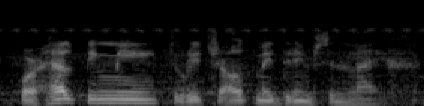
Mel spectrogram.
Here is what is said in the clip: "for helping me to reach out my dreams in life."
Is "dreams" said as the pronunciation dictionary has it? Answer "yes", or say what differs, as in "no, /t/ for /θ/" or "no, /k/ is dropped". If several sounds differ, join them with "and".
no, /s/ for /z/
